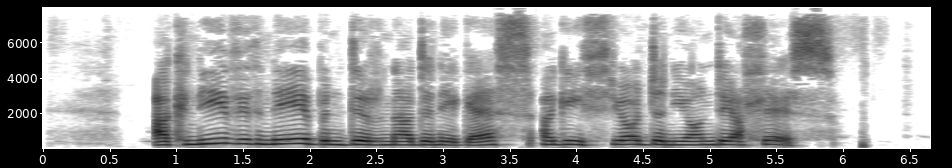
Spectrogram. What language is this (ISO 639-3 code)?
cym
